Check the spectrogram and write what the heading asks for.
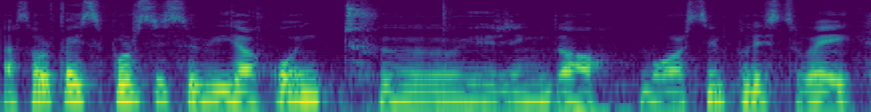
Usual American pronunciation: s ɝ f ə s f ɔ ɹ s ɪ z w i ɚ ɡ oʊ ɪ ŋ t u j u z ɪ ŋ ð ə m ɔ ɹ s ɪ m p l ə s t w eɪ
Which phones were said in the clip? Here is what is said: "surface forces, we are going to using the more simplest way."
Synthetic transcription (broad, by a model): s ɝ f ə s p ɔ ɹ s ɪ s w i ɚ ɡ oʊ ɪ ŋ t u j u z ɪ ŋ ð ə m ɔ ɹ s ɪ m p l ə s t w eɪ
